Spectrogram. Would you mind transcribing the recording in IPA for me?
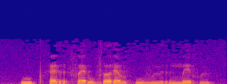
p u pʰ ɛ r f ɛ ɾ u v ɾ ə ɾ ɛ v f u v ɨː r m e f ɨ

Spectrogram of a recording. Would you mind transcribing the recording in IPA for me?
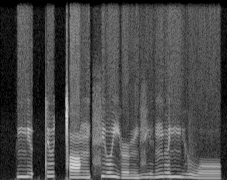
nʲ ə˦ ʔ t ʏ˥ ǀ ɒ˨ ŋ sʲ o˥ j ə˞˩ ŋ zʲ ɛ̤˦ ŋ ʏ˥ nʲ ə̤˥ v o˩

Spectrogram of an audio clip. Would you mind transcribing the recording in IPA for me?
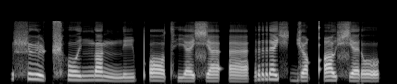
ɬ ʉ˦˨ y̯ ʈ͡ʂʰ o˦ i̯ ŋ ɐ˦˨ ŋ n i˨˦ pʼ ɔ˦˨ tʰ j ɛ˨ ɕ æ˨ ʔ æ˨ | r ɛ˦ ç ɟ ʉ˨ qʼ ɐ˦ u̯ ɕ ɛ˨ ɾ o˨

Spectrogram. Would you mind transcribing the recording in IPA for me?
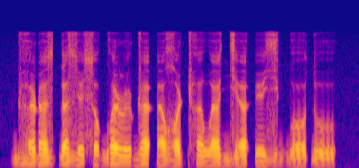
ɖʱ œ ɽ œ z ɗ ə z y s o ɡʷ œ ɭ y ɖ œ ʔ œ ʁʷ ə ʈʰ ə w œ dʲ œ ʔ y zʲ ə ɡ͡b o ɗ u

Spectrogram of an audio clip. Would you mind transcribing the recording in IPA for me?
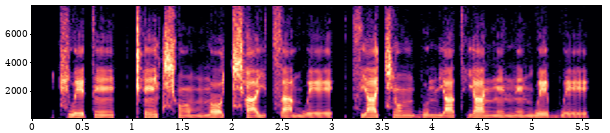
t͡ɕ w e˦ t̪ ẽ˦ | kʰ ẽ˥˧ t͡ɕʰ ɔ̃˨˩ m n̪ ɔ˥˧ t͡ɕʰ a˧ j t͡s a˧ m w e˧ | t͡s j a˦ t͡ɕ ɔ̃˧ ŋ b u˥˧ n̪ j a˧ t̪ʰ j a˥˧ ŋ ẽ˧ n̪ ẽ˧ ŋ w e˥˧ b w e˨˩

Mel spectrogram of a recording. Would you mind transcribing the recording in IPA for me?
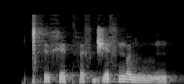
ǀʰ ɘ x ɛ t̪ʰ ɐ s d͡ʒ ɛ s ŋ ɔ l w u ŋ

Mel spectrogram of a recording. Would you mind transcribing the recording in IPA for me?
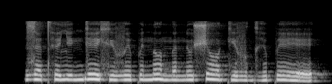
z ɛ t̪ʰ ɪ lʲ e ŋ ɡ e xʲ ɵ v e p ɪ n ɤ n̪ ə n ɵ ʃ ɤ kʲ ɛ v ə ɡʱ ɪ p e

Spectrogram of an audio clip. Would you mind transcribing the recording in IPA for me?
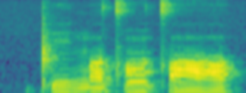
pʼ i ŋ ɔ tʼ ɔ̃ tʼ ɒ

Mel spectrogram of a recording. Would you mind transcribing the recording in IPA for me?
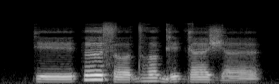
k ɪː˧ | əː˦ s ʌː˨ dʱ ʌ˦ ɡ ɪ˨˦ ɡ æ˧ ʒ æ˨

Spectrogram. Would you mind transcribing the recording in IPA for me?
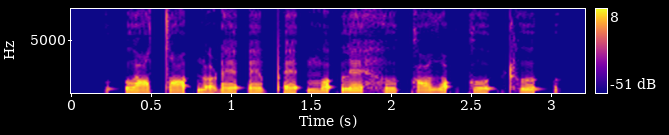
ʔ o tˤ ɛ ʔ ɳ ɔ̰ ɽ ɛ ʔ ɛ pʼ ɛ ʔ m ɔ ʔ l ɛ h ʊ k ɔ ðˤ ʊ ʔ k o ʔ ʈʰ ʊ ʔ

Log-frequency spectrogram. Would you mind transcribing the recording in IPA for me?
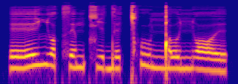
eː ʎ ɔ t͡s e m t͡ɕ i d ɪ ǀʰ u ŋ͡ǃ ʊː ɲ ɔː ɪ̯

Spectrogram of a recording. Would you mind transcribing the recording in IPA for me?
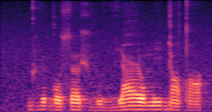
ɖʱ ʏ˧ ɡ o˨ s œ˧ ʃ ṳ˨ l ṳ˨ ɦ i˦ ʕ o˦ m i˦ ɡ i˧ tˤ a˧

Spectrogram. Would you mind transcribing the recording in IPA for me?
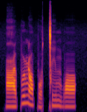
ʕ ɘ˨ p u˦ ɳ ɔ˦ p o˨ ǀ i˦ m b ɔ˦

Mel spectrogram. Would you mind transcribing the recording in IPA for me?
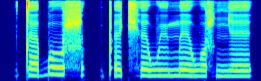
t ɛ ɓ o ɬ | pʼ e t͡ʃʰ e w y m e w o ɬ ɲ e

